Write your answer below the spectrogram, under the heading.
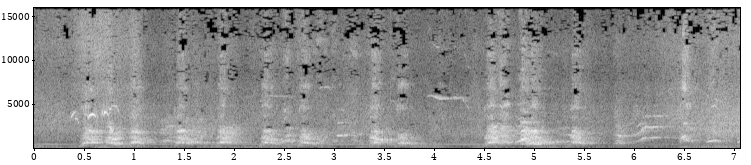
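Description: Several dogs play-fighting, barking in quick bursts from about half a second in, with a few higher rising cries near the end.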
